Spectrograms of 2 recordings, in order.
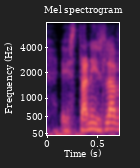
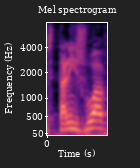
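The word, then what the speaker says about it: Stanisław: por haberlo hecho así todos hemos estado pronunciando stanislav en vez de stanis swav y cosas así Total que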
